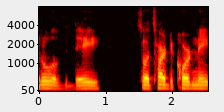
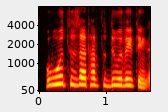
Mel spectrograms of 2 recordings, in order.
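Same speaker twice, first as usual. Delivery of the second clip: fast, much higher indignant mock voice; defensive customer; 11 semitones higher, faster than usual. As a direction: rush it out high and huffy. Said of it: "customer snaps back".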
